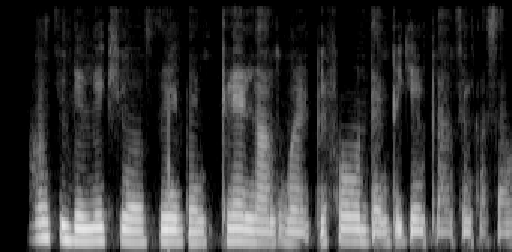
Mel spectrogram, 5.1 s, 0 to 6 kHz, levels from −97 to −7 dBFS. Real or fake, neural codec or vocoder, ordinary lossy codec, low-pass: fake; codec, 44.1 kHz, 3.4 kbps, Pupu-Codec; none; 5.4 kHz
